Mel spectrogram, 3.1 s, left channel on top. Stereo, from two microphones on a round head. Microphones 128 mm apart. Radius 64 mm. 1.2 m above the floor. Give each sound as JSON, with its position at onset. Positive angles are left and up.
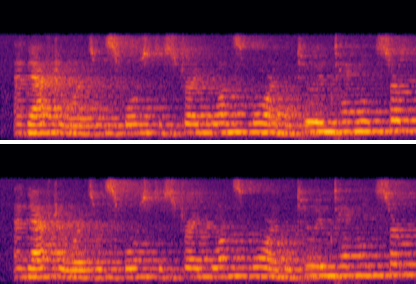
{"t": 0.1, "sound": "a woman speaking", "side_deg": -25, "distance_m": 4.5}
